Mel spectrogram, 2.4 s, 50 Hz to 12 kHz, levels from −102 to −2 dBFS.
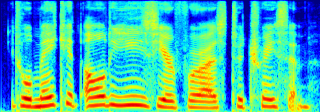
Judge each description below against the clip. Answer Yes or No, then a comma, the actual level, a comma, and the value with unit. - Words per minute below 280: No, fast, 300 wpm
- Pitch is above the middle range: Yes, high, 230 Hz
